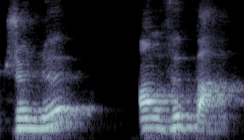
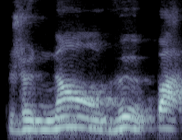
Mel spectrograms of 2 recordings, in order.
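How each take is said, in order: First: The word ne is said fully before en. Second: The ne loses its vowel and joins en. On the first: The speaker calls it wrong. "a gente viu lá que ele estava assim" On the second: The speaker calls it right. "é uma coisa só"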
